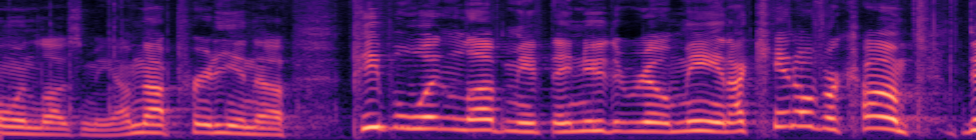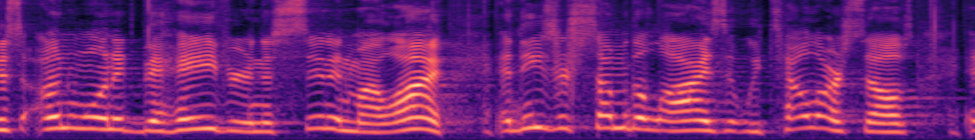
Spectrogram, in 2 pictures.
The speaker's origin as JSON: {"language": "English", "region": "Florida", "country": "United States", "tie": "born or raised there", "said": "I grew up in Florida, so we used to go to Publix"}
